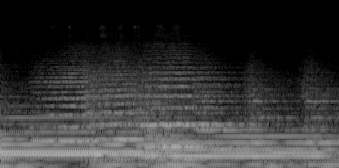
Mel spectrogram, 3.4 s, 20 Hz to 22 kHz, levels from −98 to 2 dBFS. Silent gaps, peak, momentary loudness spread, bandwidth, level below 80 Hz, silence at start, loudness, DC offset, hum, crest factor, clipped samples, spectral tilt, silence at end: none; -24 dBFS; 5 LU; 7.2 kHz; -52 dBFS; 0 s; -36 LUFS; under 0.1%; none; 12 dB; under 0.1%; -8.5 dB/octave; 0 s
